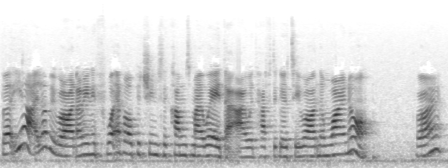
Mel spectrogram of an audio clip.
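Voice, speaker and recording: An Englishwoman in her thirties, a vlogger, answers viewers' questions in a chatty Q&A, laughing often and using many fillers. Her voice is fairly high, quick, bright, and forceful, and the sound is lo-fi.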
